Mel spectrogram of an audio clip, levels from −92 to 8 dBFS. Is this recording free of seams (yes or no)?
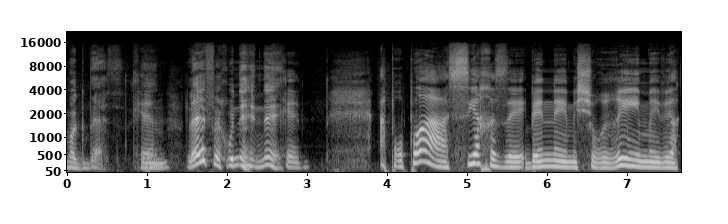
yes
